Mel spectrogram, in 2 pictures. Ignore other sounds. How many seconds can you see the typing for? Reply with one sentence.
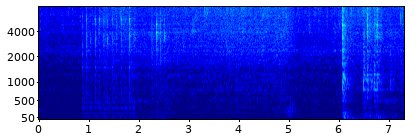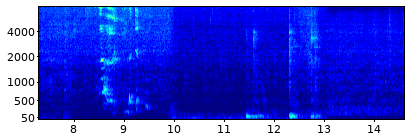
You can hear the typing for 5 seconds altogether.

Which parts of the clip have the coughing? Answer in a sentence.
The coughing can be heard from 8.4 to 9.5 s.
